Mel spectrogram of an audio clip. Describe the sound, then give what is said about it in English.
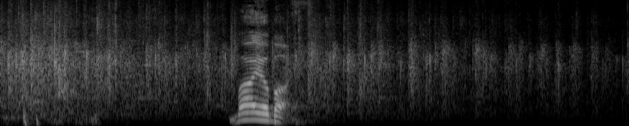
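An audience claps hands in a dense, sustained burst of applause lasting several seconds, with a short voiced exclamation rising briefly above the crowd noise. “Clap your hands if we are doing it, do it together.”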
